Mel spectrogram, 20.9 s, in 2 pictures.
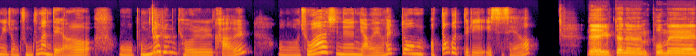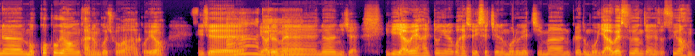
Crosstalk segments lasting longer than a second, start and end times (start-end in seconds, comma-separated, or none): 13.8-15.0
